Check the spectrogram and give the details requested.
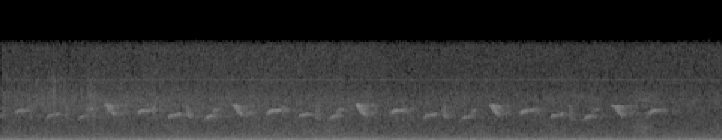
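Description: Faint bird song: a quick run of short high chirps, about four or five a second, that stops near the end, over a steady hiss.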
